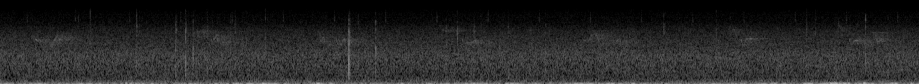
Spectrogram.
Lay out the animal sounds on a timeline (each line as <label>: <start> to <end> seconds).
Red-eyed Vireo (Vireo olivaceus): 0.0 to 8.9 seconds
